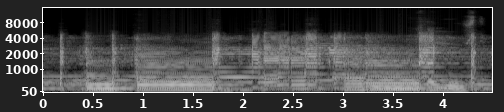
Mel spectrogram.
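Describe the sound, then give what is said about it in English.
An electric guitar plays alone through an amplifier, its chords and notes ringing with a warm, slightly driven tone and some effect shimmer, sustained and fairly loud with no voices. “I reckon this is a like a Fender vibrato or uh, let's hear these two together.”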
